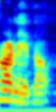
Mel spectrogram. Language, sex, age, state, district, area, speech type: Dogri, female, 30-45, Jammu and Kashmir, Samba, rural, spontaneous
